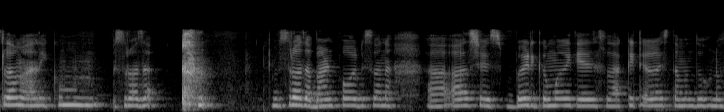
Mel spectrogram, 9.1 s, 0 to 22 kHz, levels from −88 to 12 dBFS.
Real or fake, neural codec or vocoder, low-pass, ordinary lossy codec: real; none; 7.2 kHz; AAC, 48 kbps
